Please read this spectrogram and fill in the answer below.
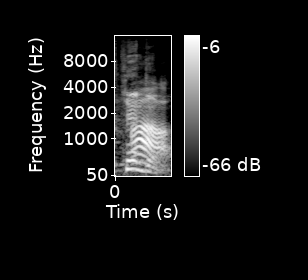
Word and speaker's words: Kendahl: So the H is silent, so don't come with Kendall. Don't do none of that. It's Kendall, okay?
